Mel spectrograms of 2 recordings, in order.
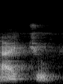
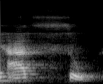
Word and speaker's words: Hatso: I went to one place in Ghana called Hacho. Hacho. It's spelled Haasto. So I used to say Hatso. They pronounce it Hacho.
